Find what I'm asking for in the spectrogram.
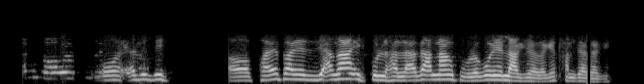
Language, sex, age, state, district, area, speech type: Manipuri, female, 60+, Manipur, Imphal West, urban, conversation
